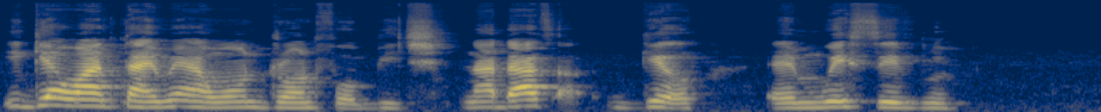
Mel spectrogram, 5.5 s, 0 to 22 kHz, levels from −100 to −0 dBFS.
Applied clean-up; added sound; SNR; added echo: none; none; none; none.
